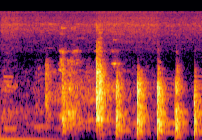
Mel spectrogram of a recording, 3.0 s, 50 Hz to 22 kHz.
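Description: Someone taps on a freshly baked homemade sourdough loaf, making seven short, hollow knocks with a mid-pitched thump around 600 Hz that die away almost at once. The hollow sound shows the loaf is just right and baked through.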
